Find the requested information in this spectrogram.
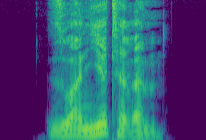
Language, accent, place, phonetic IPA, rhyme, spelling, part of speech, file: German, Germany, Berlin, [zo̯anˈjiːɐ̯təʁəm], -iːɐ̯təʁəm, soignierterem, adjective, De-soignierterem.ogg
- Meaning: strong dative masculine/neuter singular comparative degree of soigniert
